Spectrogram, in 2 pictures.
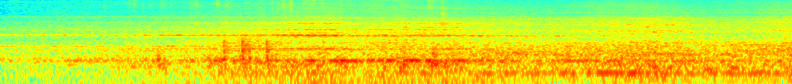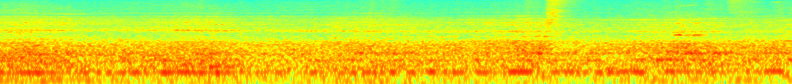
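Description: Freight train passing at speed: the locomotive grows louder over the first two seconds as it arrives, then the intermodal container wagons run past with a steady rumble of wheels on rails. A sharp click comes about thirteen seconds in.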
